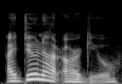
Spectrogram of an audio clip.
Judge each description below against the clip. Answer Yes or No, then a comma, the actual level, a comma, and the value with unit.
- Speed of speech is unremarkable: Yes, average, 195 wpm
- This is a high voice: No, medium, 140 Hz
